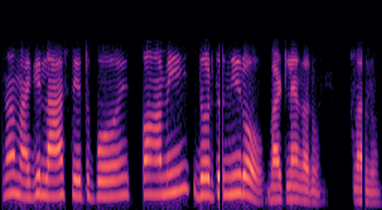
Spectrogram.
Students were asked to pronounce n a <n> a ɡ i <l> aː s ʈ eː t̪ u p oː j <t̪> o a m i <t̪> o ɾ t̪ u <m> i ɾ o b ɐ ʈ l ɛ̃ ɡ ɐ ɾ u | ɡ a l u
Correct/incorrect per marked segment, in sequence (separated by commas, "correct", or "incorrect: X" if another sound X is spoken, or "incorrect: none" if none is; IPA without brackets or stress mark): incorrect: m, correct, correct, incorrect: d̪, incorrect: n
